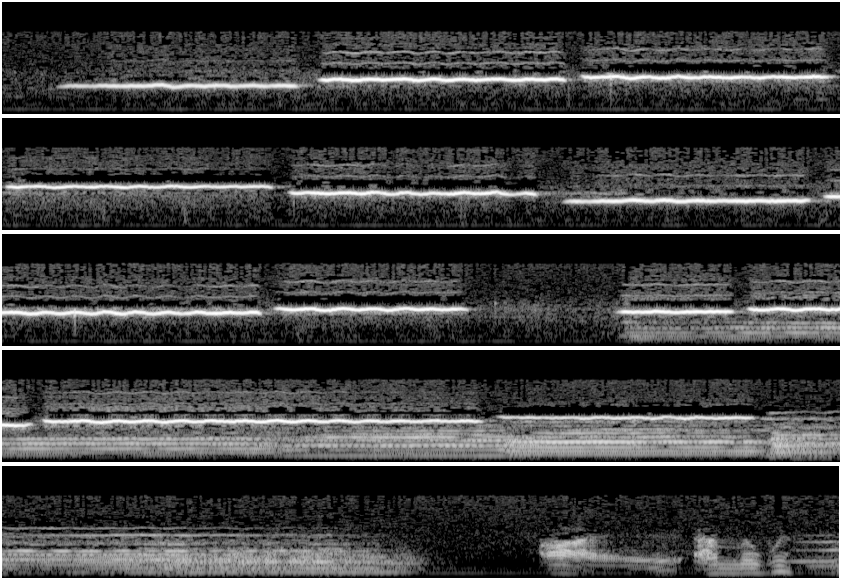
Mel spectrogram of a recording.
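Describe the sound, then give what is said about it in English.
A clear, loud whistled melody of sustained stepping notes plays alone over a low hum, then orchestral chords join in beneath it before the tune fades out near the end. “That whistle is your invitation to listen to the Household Finance Corporation program, The Whistler.”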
